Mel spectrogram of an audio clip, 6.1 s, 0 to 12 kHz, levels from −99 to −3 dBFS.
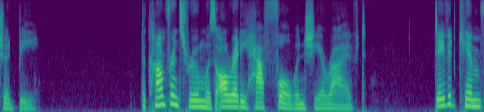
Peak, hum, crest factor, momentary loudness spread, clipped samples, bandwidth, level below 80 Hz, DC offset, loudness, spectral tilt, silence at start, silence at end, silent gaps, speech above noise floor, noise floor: -8 dBFS; none; 20 dB; 17 LU; under 0.1%; 12 kHz; -56 dBFS; under 0.1%; -27 LUFS; -5 dB/octave; 0 s; 0 s; none; 49 dB; -76 dBFS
